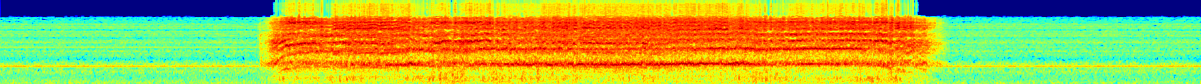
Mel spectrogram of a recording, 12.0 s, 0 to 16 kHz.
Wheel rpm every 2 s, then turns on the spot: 0, 110, 210, 220, 100, 0.
none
